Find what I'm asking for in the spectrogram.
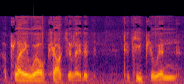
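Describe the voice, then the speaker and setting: A man with a very low, husky voice introduces a vintage radio thriller. He is solemn and portentous, delivering each phrase deliberately. The recording sounds dull and old. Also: dark tone. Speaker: radio announcer and show host. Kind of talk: 1950s radio announcing, solemn scripted introduction.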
